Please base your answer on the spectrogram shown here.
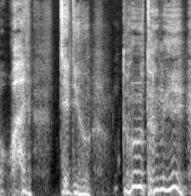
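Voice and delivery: high, loud, panicked outcry; freaking out. Acted. Devil contorting as he turns on Vane, high panicked cry. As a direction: cry out as if losing control. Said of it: "As he begins to contort and freak out".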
